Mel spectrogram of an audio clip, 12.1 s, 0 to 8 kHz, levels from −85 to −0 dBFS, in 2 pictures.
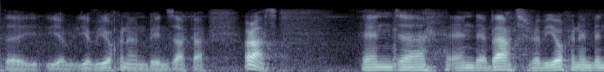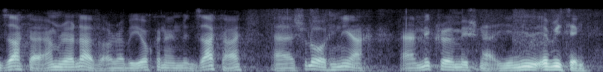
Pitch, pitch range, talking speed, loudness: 95 Hz, 80-110 Hz, 180 wpm, -23 LUFS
